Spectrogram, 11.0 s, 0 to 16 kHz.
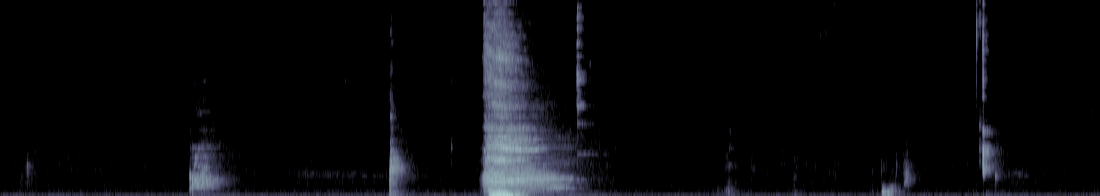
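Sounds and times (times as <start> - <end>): woman sighing heavily: 4.8 - 5.8.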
